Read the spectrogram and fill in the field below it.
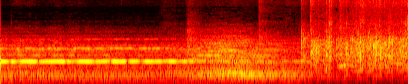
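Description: An accordion plays a melody.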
